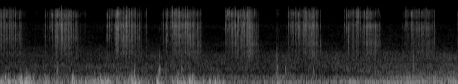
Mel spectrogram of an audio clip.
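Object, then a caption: Tree trunk bark. Fingertips and long pink acrylic nails scratch and rub the rough bark of a solid tree trunk. Bursts of bright, hissy scraping come and go over a low, rumbling background, with small sharp crackles along the way.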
